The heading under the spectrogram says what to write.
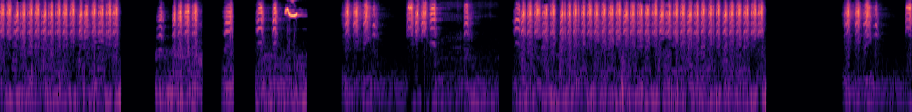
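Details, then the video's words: Yuhina in full song, recorded as training audio for white-rumped shamas: long, dry, high rattling trills broken by short chirping bursts and one clear whistled note, with silent gaps between phrases. "MASTERAN BURUNG YUHINA GACOR"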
